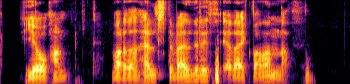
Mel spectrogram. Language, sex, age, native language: Icelandic, male, 30-39, Icelandic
